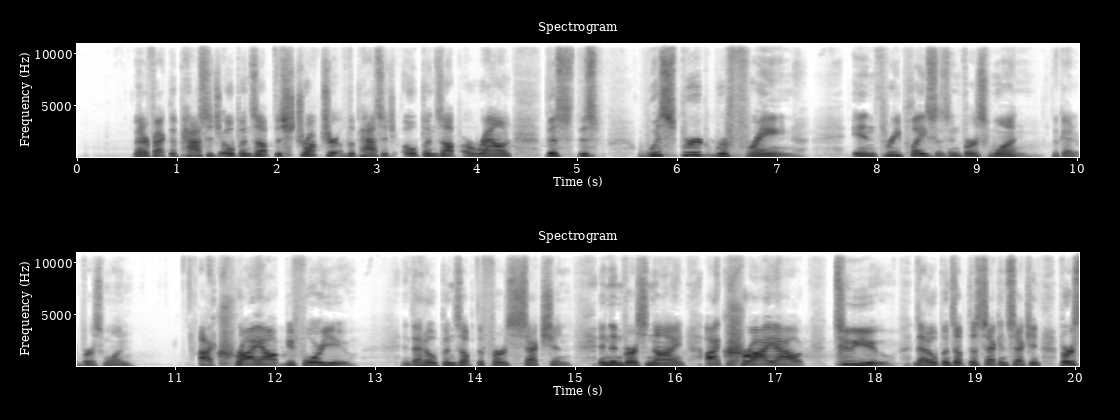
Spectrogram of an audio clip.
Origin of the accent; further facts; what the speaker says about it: New Orleans, Louisiana, United States; Growing up in New Orleans, I can't tell you how many times the memory of sitting around with a family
